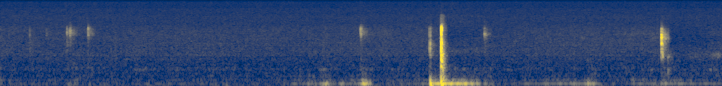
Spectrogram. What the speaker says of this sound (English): We can use the magic right click button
